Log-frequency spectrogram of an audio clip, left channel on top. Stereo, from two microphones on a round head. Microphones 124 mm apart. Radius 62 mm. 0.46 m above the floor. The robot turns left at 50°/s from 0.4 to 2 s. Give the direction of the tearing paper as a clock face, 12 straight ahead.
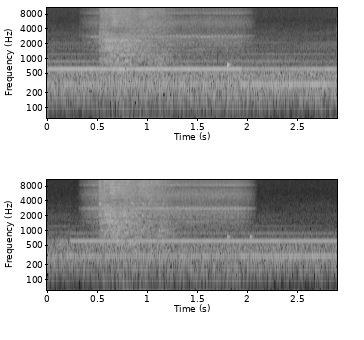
4 o'clock.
